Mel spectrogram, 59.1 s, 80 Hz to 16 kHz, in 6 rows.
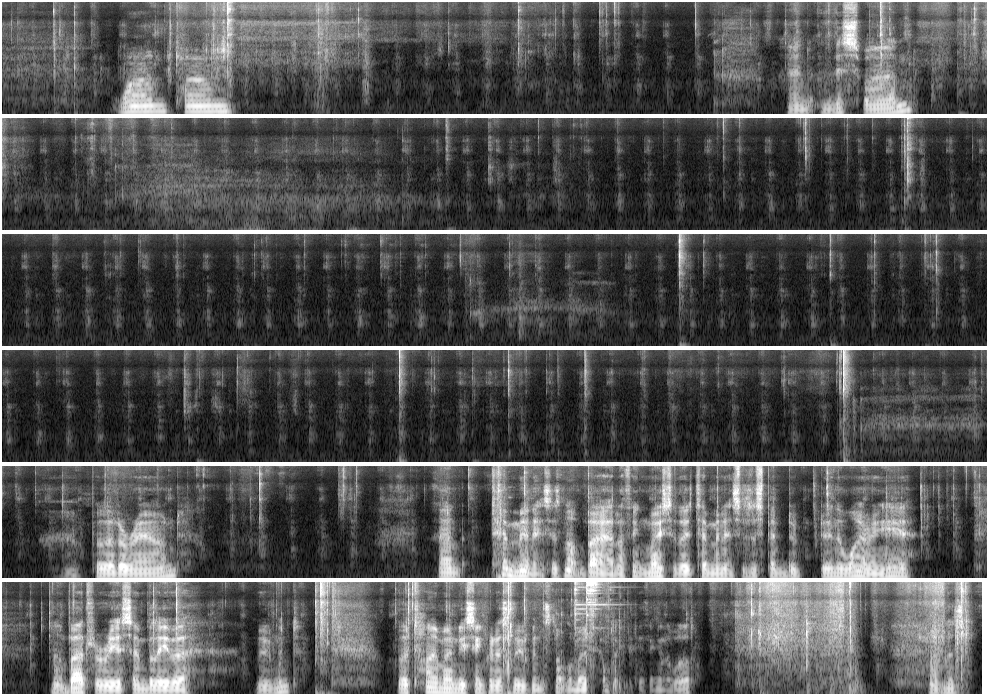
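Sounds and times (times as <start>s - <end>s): small metal clicks and taps: 0.0s - 11.5s, 14.2s - 25.1s, 30.2s - 40.3s, 41.2s - 44.8s, 48.5s - 59.0s.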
